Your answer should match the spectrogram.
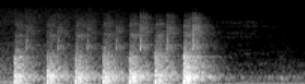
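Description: Rapid knocking on a door: about seven quick knocks in just over a second, then it stops.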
